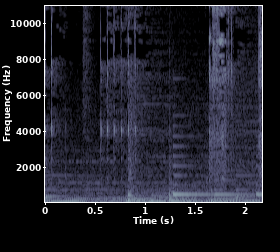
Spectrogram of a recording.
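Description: Daiwa Luvias (2012) spinning reel's drag clicking in quick runs as the spool is turned by hand; the click is very loud, which is typical of the 2012 models.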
